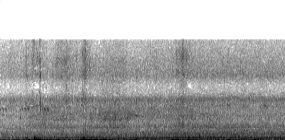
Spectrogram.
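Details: Swarming honey bees from overwintered hives: a steady, low droning hum with a few louder surges near the start, joined by faint whooshes of wind or handling noise.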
